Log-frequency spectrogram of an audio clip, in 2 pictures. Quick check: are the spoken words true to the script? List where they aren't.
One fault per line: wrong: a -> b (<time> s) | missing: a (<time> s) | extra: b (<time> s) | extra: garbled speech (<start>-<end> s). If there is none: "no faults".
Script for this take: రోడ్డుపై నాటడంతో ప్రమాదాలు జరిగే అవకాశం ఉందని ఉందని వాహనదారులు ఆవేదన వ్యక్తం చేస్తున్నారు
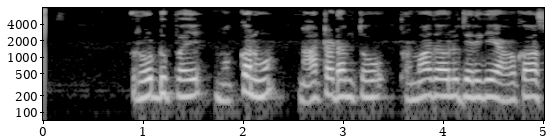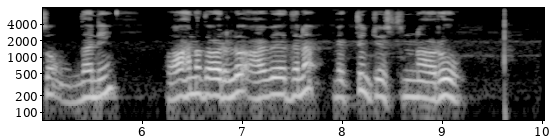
extra: మొక్కను (1.8 s)
missing: ఉందని (5.7 s)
